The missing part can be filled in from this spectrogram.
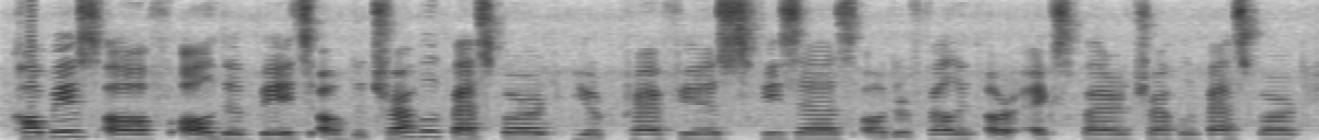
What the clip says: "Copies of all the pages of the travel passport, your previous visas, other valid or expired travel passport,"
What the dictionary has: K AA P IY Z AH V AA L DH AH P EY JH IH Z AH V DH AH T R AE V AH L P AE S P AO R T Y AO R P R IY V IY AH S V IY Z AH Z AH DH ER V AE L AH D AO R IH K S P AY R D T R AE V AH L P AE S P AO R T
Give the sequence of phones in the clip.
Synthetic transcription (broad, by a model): K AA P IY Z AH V AA L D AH B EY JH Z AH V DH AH T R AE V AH L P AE S P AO R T Y AO R P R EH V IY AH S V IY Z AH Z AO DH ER F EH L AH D AO R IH K S P AY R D T R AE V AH L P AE S P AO R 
